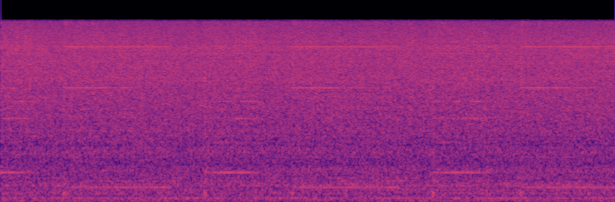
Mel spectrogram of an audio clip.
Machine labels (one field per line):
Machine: slide rail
